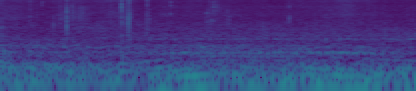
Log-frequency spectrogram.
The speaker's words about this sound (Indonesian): aku cuma ingin mengeluh saja di sini macet banget guys astaga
